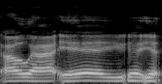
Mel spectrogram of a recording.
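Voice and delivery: imitated Florida southern drawl; mock southern twang. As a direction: put on a southern twang like a local kid. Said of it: "southern twang when they talk".

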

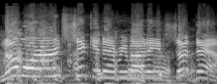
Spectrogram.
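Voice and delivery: high, loud mock-tragic announcement; hammed-up public announcement. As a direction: announce the doom like a disaster. Mock sponsor loss announcement.

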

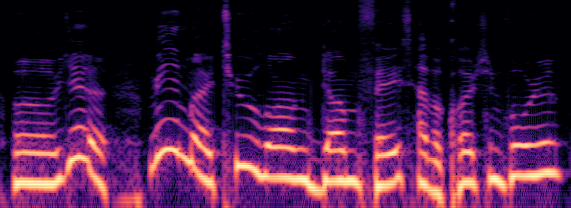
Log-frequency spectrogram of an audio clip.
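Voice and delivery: high, sugary fake-polite voice; chirpy service-desk act; customer service voice. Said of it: "and you're just like".

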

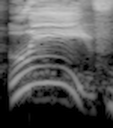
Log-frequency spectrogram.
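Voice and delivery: put-on high old man's cry; hammed-up, high urgent command; Maester Aemon. Giving Gilly advice as the dying maester, high mock cry. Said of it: "He has some advice for Gilly".

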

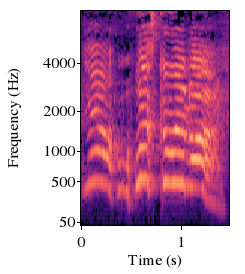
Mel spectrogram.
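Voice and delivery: slow, very high talking dog; cartoon dog voice. Even the cartoon dog talks like them, high mock voice. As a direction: drag it out in a silly high voice. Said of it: "the dog would be like".

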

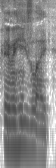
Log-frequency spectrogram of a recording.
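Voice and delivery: ordinary delivery

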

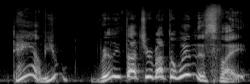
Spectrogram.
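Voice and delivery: high incredulous question; mock disbelief. Podcast host mocking a fighter's hopes, incredulous. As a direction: act amazed he expected to win. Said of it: "I'm like".

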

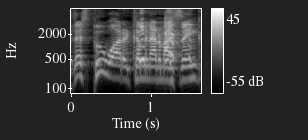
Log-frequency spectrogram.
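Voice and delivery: half-laughing fake complaint; giggling through a pretend call; laughing mock complaint.

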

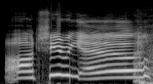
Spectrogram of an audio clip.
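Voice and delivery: high, slow hammed-up British; over-the-top posh Londoner cheer; London accent. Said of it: "give me your best London accent".

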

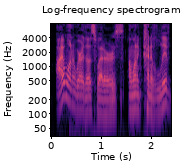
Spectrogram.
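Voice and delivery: ordinary delivery

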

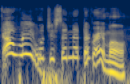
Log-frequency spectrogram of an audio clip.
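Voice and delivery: very high cartoonish squeal; hammed-up falsetto; squeaky silly voice. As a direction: pitch it way up for a silly quote. Acts out a silly quote.

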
